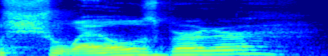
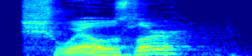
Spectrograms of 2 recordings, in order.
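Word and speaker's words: Schwärzler: say his name Joel schellsburg no there's no Burger in it schler Joel schler versus Alexander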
